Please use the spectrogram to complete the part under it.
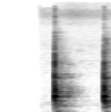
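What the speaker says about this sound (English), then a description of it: "I gotta knock." Two sharp knocks land on the wooden door of a small two-storey apartment building, spaced about half a second apart, each a crisp close rap with a short decaying tail and silence around them.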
